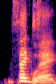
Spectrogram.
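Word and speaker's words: segue: make sense s -g-u-e Segway Segway yes I'm sure people would read that one wrong uh he didn't spell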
